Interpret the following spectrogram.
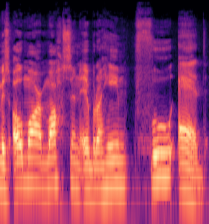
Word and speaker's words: Fuad: My name is Omar Mosen Ibraim Fuad.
